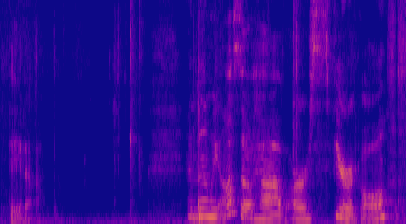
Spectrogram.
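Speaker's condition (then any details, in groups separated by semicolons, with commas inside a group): No condition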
